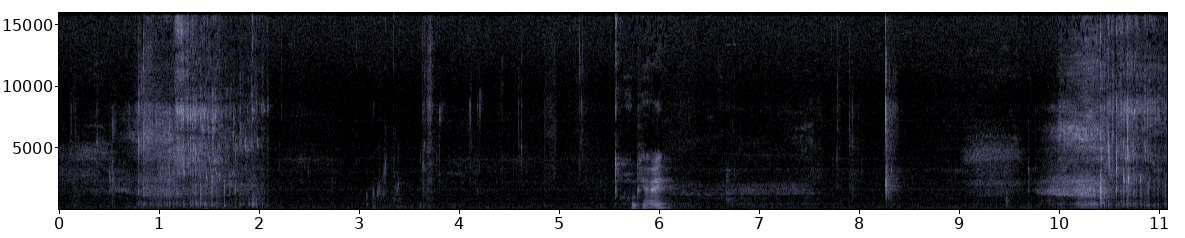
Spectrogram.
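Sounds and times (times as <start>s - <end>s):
person slurping tea: 0.6s - 2.1s, 9.9s - 11.0s.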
